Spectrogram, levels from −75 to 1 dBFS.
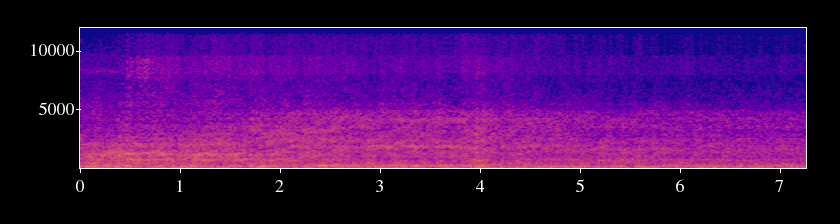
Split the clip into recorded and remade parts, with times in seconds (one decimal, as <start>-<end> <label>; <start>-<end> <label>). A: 0.0-4.4 remade; 4.4-5.1 recorded; 5.1-6.2 remade; 6.2-7.3 recorded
